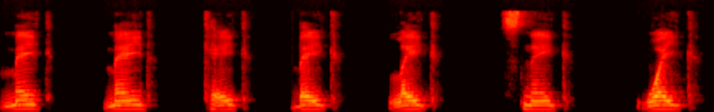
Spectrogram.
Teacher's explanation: o sea la a la d y la e al final normalmente esa a se va a pronunciar como e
